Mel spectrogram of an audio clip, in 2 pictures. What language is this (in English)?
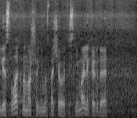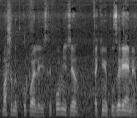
Russian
